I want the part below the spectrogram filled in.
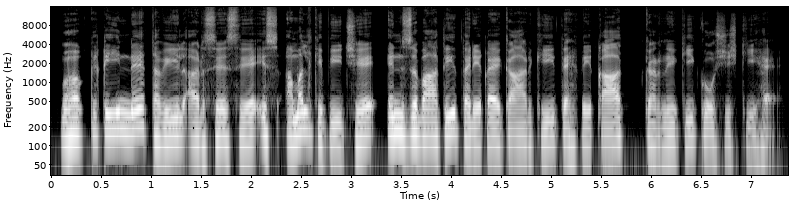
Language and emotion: Urdu, neutral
